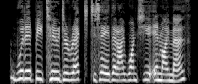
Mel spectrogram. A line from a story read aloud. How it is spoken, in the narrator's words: Aaron asked in a faux innocent voice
